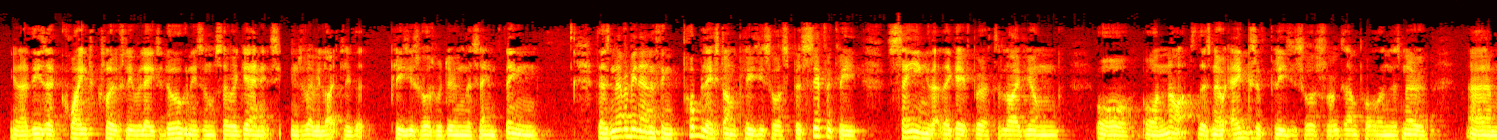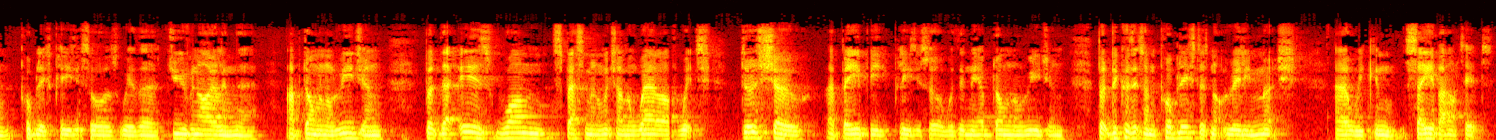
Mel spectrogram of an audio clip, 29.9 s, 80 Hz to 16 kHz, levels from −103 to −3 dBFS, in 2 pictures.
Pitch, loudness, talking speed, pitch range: 115 Hz, -19 LUFS, 185 wpm, 110-125 Hz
